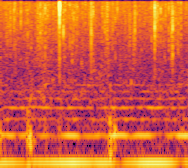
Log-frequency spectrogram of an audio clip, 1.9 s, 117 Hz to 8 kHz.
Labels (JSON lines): {"label": "biophony", "recorder": "SoundTrap 500"}
{"label": "biophony, midshipman", "recorder": "SoundTrap 500"}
